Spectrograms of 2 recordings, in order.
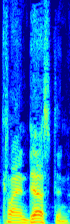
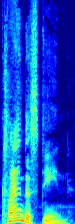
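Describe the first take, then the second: First: The stress falls on the middle syllable. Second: The stress falls outside the middle syllable. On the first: "I like to put the emphasis on the destin" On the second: "in England they say clandestine"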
